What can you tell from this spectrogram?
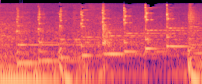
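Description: Background music with a steady beat: deep bass notes and kick drums under evenly ticking percussion.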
